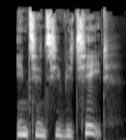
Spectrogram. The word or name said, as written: intensivitet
